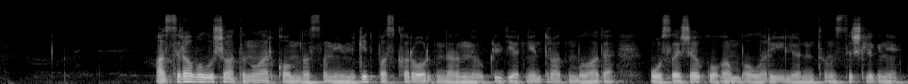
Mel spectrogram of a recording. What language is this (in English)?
Kazakh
